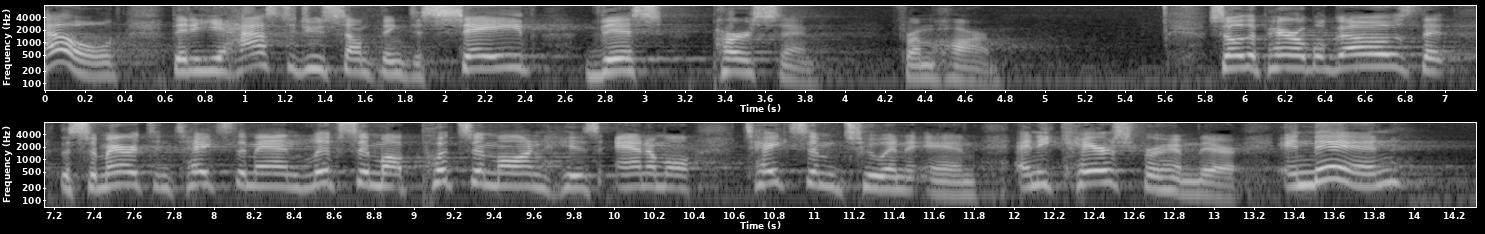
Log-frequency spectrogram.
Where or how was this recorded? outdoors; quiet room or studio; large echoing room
large echoing room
